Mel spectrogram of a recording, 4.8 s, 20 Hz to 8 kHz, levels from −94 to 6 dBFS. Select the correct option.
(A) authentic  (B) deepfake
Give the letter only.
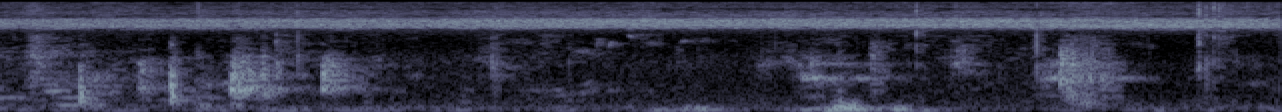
A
